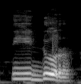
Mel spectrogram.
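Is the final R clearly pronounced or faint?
clear. An Indonesian accent with a clear final R. "Kalau orang Indonesia R-nya itu jelas"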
